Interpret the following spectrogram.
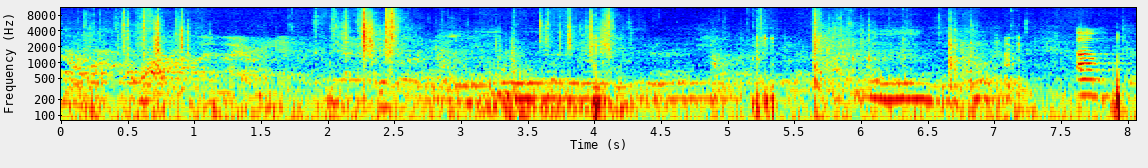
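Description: Indistinct low voices talking, with scattered sharp clicks and knocks.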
